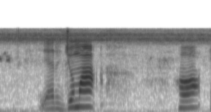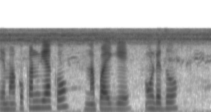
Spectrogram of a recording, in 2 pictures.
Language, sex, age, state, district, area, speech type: Santali, female, 30-45, Jharkhand, Seraikela Kharsawan, rural, spontaneous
